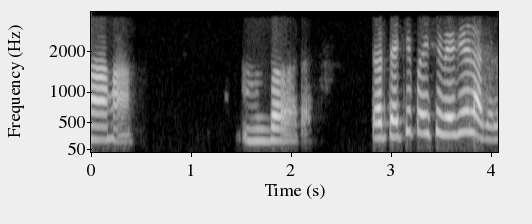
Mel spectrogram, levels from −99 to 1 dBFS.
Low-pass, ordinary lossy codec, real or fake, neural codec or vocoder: 3.6 kHz; AAC, 24 kbps; real; none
